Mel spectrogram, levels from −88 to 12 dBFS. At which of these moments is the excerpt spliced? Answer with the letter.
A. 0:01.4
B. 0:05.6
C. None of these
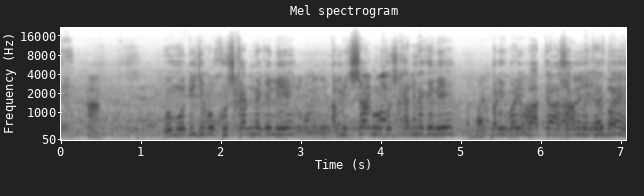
C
